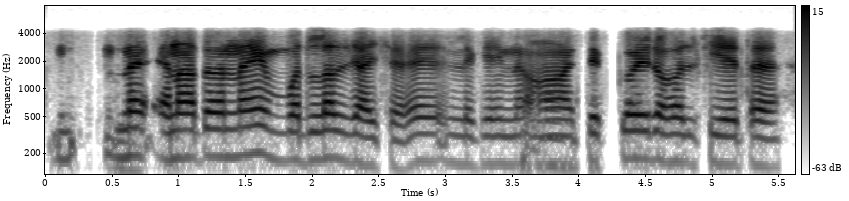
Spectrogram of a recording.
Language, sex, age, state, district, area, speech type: Maithili, male, 18-30, Bihar, Saharsa, urban, conversation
